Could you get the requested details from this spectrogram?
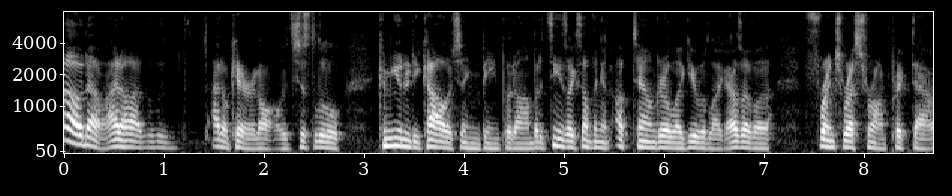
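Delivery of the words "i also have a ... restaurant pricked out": ordinary talk, nothing marked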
